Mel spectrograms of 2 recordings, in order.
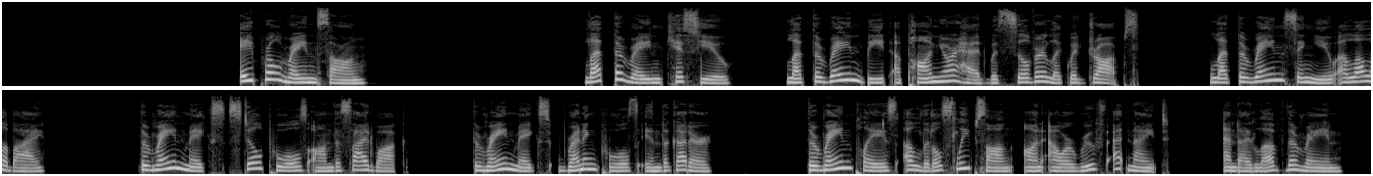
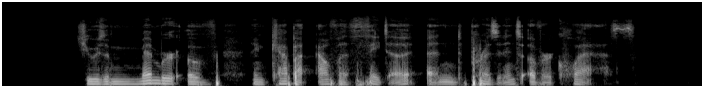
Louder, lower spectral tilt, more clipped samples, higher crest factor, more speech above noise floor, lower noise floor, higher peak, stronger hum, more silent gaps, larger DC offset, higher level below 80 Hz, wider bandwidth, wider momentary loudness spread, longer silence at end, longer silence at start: first, -21 LUFS vs -26 LUFS; about the same, -5.5 dB/octave vs -6 dB/octave; neither; second, 18 dB vs 26 dB; first, 66 dB vs 52 dB; first, -86 dBFS vs -77 dBFS; second, -4 dBFS vs 0 dBFS; neither; first, 3.75-5.73 s vs none; neither; about the same, -46 dBFS vs -42 dBFS; first, 16 kHz vs 11 kHz; second, 8 LU vs 11 LU; second, 0.3 s vs 0.7 s; first, 2.4 s vs 0.75 s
